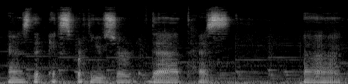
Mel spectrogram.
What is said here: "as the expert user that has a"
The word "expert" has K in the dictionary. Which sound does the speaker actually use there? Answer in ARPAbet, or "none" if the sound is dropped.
K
